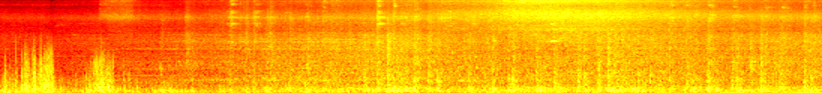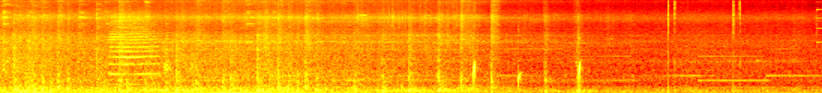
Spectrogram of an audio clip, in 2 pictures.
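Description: Kedung Sepur diesel passenger train passing close by: engine drone and the steady rumble of wheels on the rails, with a short horn blast about twelve seconds in and a few clicks of wheels over rail joints later on. Wind buffets the microphone at the start.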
